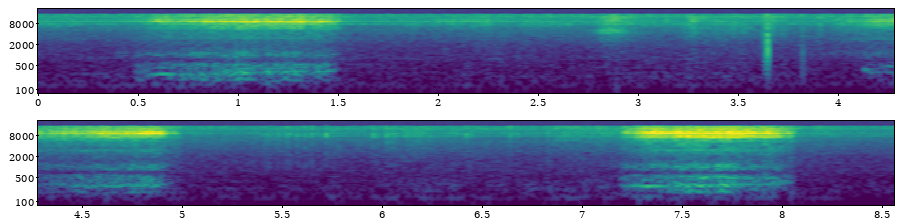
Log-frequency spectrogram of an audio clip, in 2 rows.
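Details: Cat sleeping with tongue out: three regular, low rasping snores about three seconds apart, roughly 20 breaths a minute, with quiet pauses; cat snoring in sleep.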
